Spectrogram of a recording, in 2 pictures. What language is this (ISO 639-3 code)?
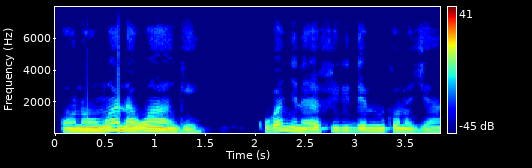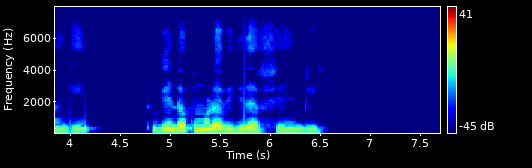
lug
